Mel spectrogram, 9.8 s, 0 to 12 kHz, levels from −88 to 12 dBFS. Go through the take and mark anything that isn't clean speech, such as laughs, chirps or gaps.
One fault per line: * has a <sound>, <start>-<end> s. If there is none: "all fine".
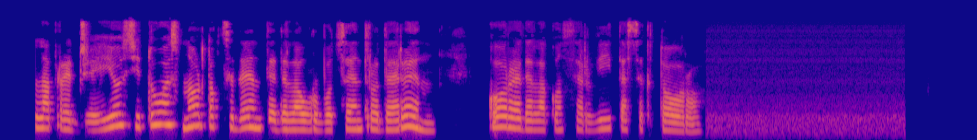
all fine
